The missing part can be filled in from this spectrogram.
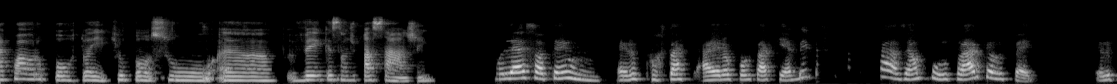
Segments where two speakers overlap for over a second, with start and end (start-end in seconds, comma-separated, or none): none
